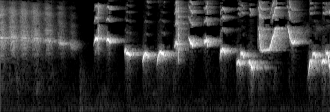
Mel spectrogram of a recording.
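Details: Oriental magpie-robin singing a full isian masteran: loud, varied high chirps and short whistled notes, tumbling from sharp high phrases into lower slurred ones at about two or three per second.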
